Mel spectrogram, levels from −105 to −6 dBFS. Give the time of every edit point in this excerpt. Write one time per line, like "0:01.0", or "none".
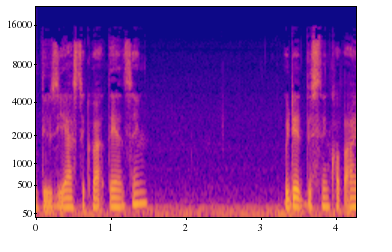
0:03.2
